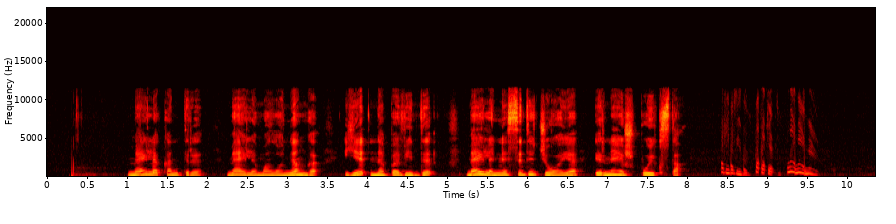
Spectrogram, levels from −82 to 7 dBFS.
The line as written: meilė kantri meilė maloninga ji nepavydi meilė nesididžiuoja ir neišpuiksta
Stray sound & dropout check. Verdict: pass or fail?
fail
